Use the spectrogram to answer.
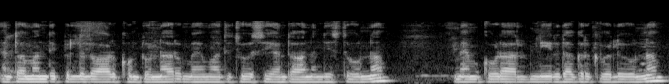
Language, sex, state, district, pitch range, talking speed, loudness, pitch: Telugu, male, Andhra Pradesh, Manyam, 120-125 Hz, 145 wpm, -14 LUFS, 120 Hz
